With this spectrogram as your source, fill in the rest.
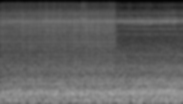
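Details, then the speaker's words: Gas garage heater relit after fitting exhaust pipe: steady even rush of burning gas, sparker quiet with no harsh crackle; normal burner ignition. "now there she goes even the sparker's quiet that one i've got at the garage god it sounds like you're getting electrocuted"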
